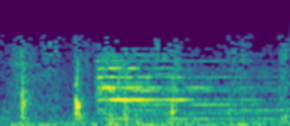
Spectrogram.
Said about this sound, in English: I'm not making it do anything, stupid. It must be magic. It's from the school. It's the old bell.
